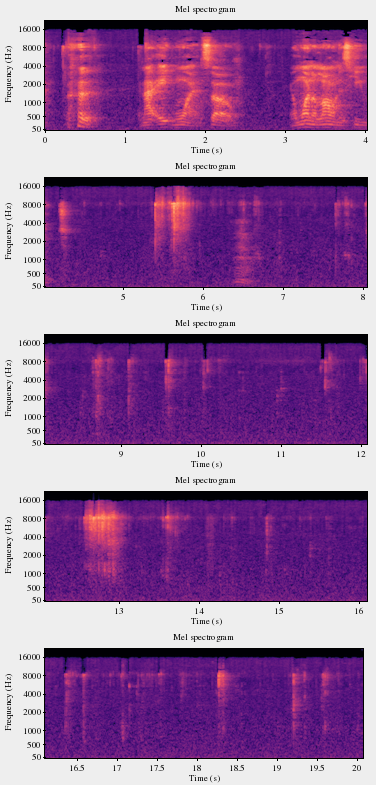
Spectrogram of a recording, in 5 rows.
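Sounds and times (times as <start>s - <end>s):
tortilla chips crunching: 5.4s - 6.6s, 11.5s - 13.9s.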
